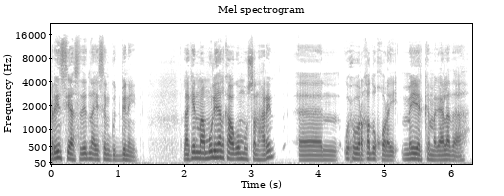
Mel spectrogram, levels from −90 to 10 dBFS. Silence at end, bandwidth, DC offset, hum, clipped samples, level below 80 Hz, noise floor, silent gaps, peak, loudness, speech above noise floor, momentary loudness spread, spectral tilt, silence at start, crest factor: 0.1 s; 15.5 kHz; under 0.1%; none; under 0.1%; -66 dBFS; -61 dBFS; none; -10 dBFS; -29 LUFS; 33 dB; 11 LU; -6 dB/octave; 0 s; 18 dB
